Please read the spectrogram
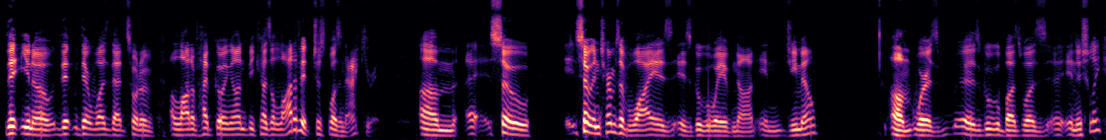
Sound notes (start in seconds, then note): none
